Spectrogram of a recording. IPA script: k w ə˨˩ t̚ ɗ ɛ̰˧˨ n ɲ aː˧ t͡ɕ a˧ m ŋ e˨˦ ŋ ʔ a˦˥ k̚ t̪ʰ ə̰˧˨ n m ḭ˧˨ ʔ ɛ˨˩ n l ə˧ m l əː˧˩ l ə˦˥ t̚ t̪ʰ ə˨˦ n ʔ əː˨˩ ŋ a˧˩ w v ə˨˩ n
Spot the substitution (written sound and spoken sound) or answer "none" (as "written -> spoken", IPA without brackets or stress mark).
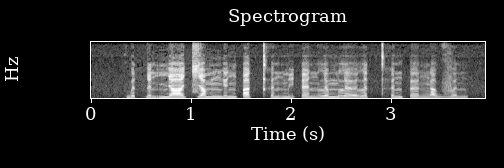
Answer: none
